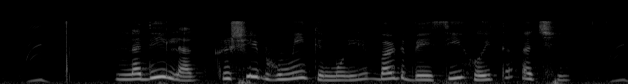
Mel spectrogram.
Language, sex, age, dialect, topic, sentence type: Maithili, female, 18-24, Southern/Standard, agriculture, statement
